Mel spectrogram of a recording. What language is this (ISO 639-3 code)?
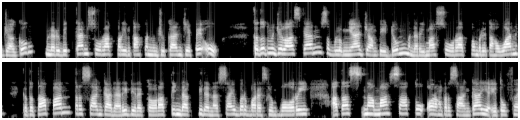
ind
